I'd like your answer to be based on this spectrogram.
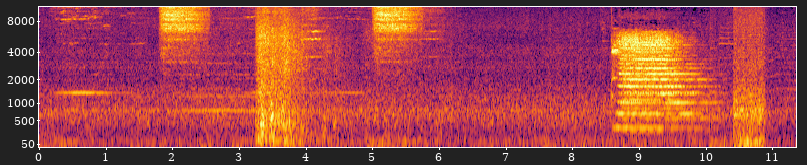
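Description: A subway train in the Rail Ultimate 2 video game rumbles steadily along the track, rounding a long curve and emerging above ground, with several short horn blasts and a squeal of wheels or brakes near the end.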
